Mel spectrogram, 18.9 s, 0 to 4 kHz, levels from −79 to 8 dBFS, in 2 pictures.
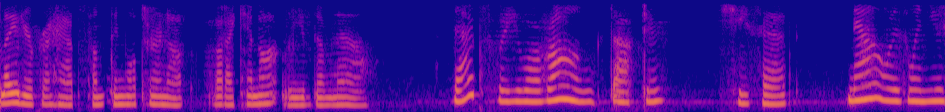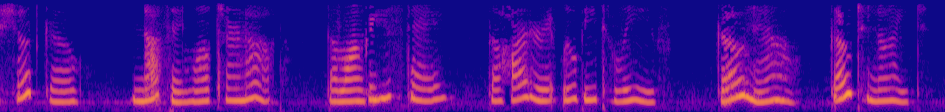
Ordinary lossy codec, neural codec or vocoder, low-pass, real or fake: AAC, 16 kbps; codec, 16 kHz, 4 kbps, X-Codec, HuBERT features, trained on general audio; 3.6 kHz; fake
